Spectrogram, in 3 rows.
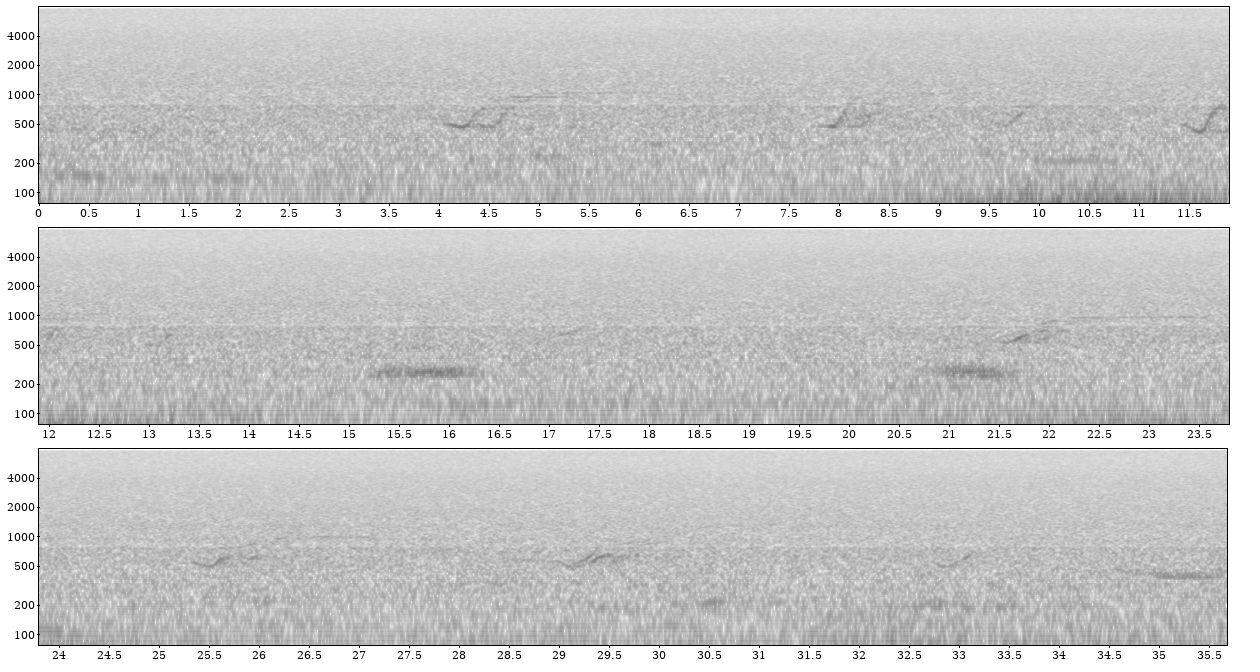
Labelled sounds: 4.7	5.0	humpback whale, 0.83 to 0.99 kHz

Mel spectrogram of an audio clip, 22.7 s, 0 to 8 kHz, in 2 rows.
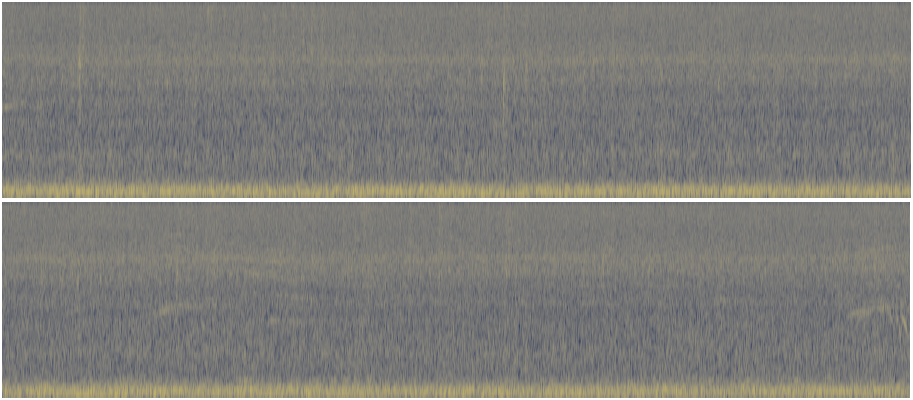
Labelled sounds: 21.9	22.7	killer whale, 0.76 to 2.4 kHz

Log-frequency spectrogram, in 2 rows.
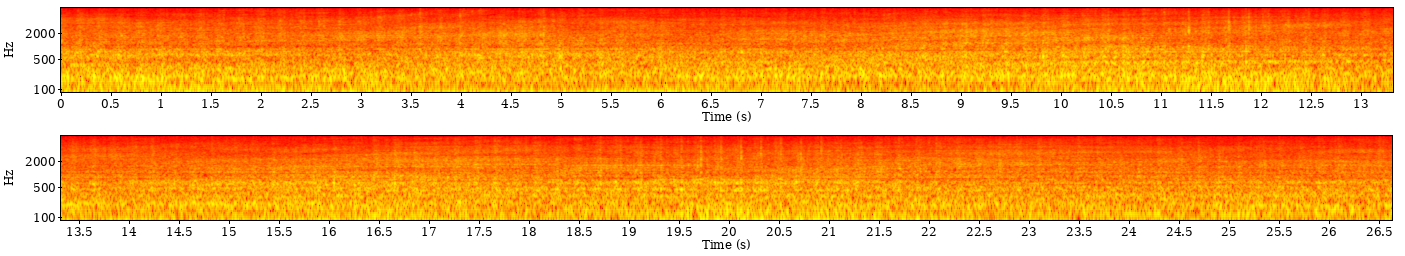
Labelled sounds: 3.1	3.5	vessel noise, 5.2 to 6.5 kHz
12.2	12.5	vessel noise, 2.9 to 3.3 kHz
16.0	16.3	vessel noise, 2.8 to 3.0 kHz

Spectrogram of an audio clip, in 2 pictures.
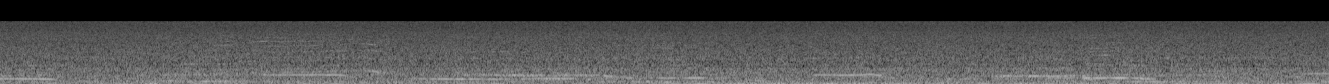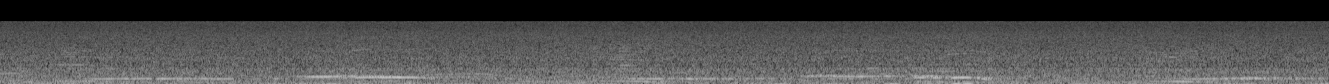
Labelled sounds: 2.1	2.4	humpback whale, 2.3 to 2.7 kHz

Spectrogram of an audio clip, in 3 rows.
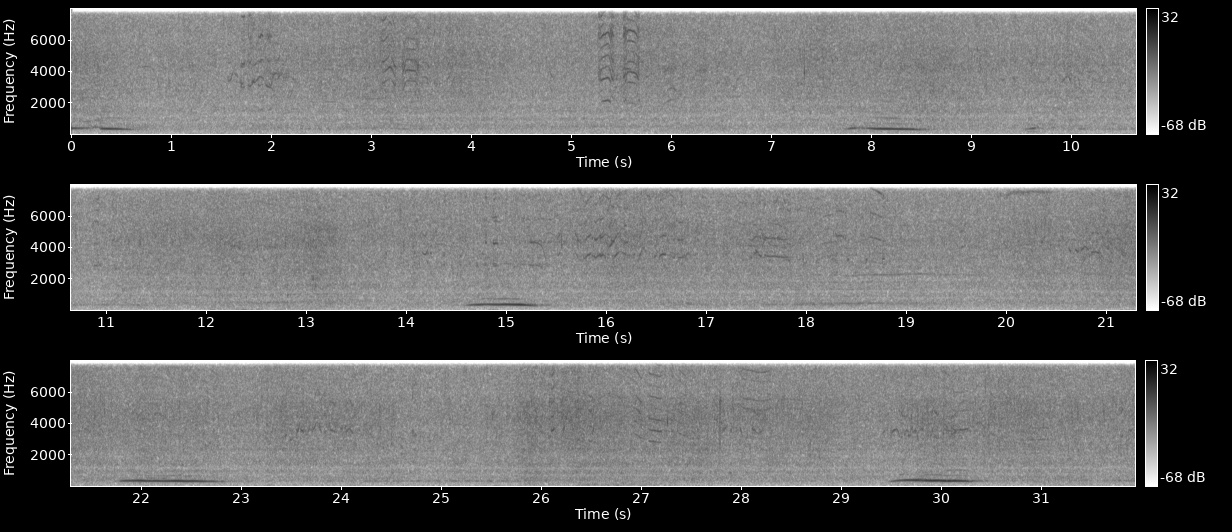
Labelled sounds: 1.6	2.0	Pacific white-sided dolphin, 2.9 to 3.7 kHz
8.0	8.3	Pacific white-sided dolphin, 0.97 to 1.1 kHz
15.7	16.0	Pacific white-sided dolphin, 3.2 to 3.7 kHz
17.4	17.9	Pacific white-sided dolphin, 3.3 to 4.8 kHz
19.0	19.2	humpback whale, 2.3 to 2.4 kHz
19.9	20.9	Pacific white-sided dolphin, 3.7 to 7.6 kHz
28.0	28.3	Pacific white-sided dolphin, 4.6 to 7.5 kHz

